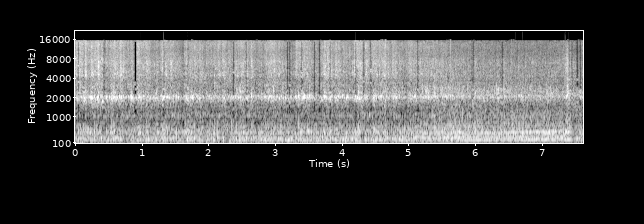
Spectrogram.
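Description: Car engine running loudly and steadily, with a thin high whine over it.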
